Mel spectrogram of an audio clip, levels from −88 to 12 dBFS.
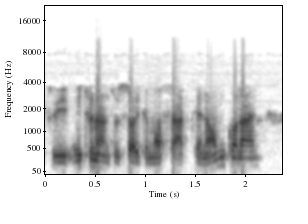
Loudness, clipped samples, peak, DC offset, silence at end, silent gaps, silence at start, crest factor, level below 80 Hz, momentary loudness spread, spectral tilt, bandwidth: -15 LUFS; under 0.1%; 0 dBFS; under 0.1%; 0.1 s; none; 0.05 s; 16 dB; -60 dBFS; 4 LU; -5.5 dB/octave; 10.5 kHz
